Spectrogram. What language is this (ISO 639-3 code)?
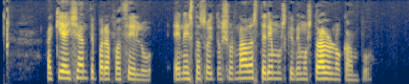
glg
